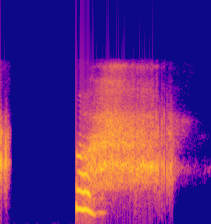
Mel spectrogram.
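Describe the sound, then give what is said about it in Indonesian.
A woman cries out in a single breathy sob: a brief voiced wail that falls in pitch, then trails into a shaky, airy exhale before fading to silence. No words are spoken. “Kuat-kuat tapi endingnya nangis juga ya.”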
